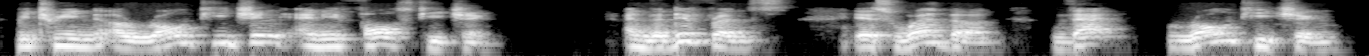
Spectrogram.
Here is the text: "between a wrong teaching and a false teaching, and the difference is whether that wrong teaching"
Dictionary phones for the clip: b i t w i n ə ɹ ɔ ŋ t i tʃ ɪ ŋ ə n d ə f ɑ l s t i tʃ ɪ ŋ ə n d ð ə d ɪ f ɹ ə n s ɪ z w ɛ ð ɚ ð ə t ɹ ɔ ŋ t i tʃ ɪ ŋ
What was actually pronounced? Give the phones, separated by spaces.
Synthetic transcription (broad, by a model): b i t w i n ə ɹ ɔ ŋ t i tʃ ɪ ŋ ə n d ə f ɑ l s t i tʃ ɪ ŋ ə n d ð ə d ɪ f ɹ ə n s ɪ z w ɛ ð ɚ ð ə t ɹ ɔ ŋ t i tʃ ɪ ŋ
